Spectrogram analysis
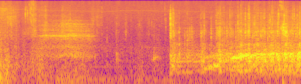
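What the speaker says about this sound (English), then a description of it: "I'll turn the fabric around so we stitch backwards again." A sewing machine runs steadily through free-motion quilting on fabric held in a hoop, its whirring stitching dipping briefly mid-clip before resuming louder and close up, with no talking.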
